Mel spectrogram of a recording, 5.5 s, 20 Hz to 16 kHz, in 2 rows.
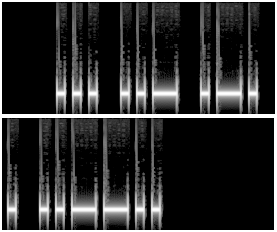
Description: Morse code, heard as a keyed tone, about 15 wpm, 700 Hz. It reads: SURE?
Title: 2x Word-Spacing - Sentences from Top 300 Words - 15wpm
